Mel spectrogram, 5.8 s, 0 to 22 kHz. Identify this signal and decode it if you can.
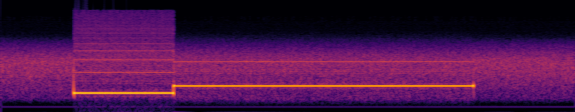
Two-tone page, heard as a one-second tone, then a three-second tone, about 570 then 880 Hz, with noise. It is heard from 0.7 to 4.7 s.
